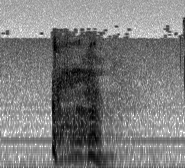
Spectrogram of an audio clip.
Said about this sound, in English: And for those that are new and wondering, like, why is Pastor coughing so much? I, um, I have struggled with bronchitis for a little bit.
